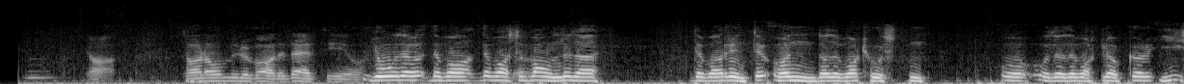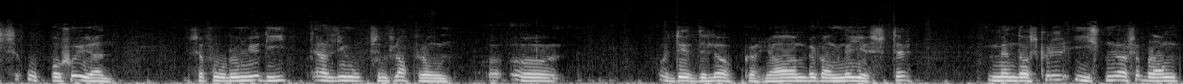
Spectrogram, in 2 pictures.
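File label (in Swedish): Hede Härjedalen, dialekter, Svenska sagor; Folkminnen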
